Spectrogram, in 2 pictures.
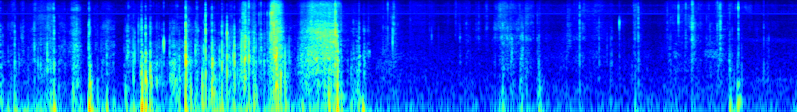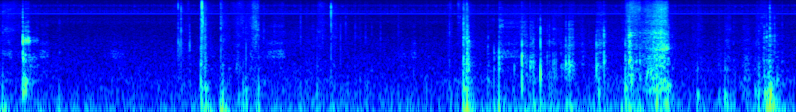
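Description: Fabric rustles and things knock together close by as a bag is rummaged through.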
